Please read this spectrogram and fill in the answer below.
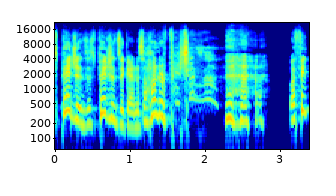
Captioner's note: laugh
